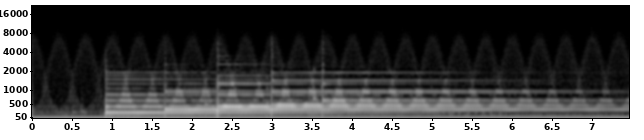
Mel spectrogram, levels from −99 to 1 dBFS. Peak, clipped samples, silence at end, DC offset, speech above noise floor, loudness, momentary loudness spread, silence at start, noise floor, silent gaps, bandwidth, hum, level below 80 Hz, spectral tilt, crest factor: -14 dBFS; under 0.1%; 0 s; 0.9%; 32 dB; -32 LUFS; 19 LU; 0.9 s; -64 dBFS; none; 6 kHz; none; -58 dBFS; -10 dB/octave; 18 dB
